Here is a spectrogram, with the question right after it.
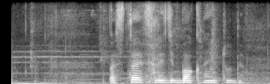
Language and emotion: Russian, neutral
